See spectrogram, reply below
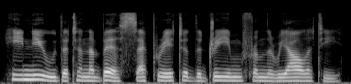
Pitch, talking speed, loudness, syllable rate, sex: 175 Hz, 190 wpm, -17 LUFS, 5.0 syllables/s, female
